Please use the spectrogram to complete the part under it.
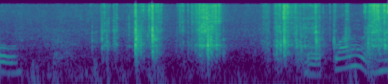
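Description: A plastic toy truck rattles and scrapes on concrete.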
